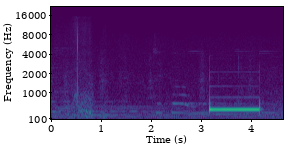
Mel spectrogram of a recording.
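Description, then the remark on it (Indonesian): A phone's outgoing ringing tone sounds once as a call is placed to a friend: a loud, steady electronic beep lasting about a second, preceded by faint room noise and a brief click. “nah, jadi di sini aku mau langsung telepon aja ya. Uh, coba kita telepon anaknya.”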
